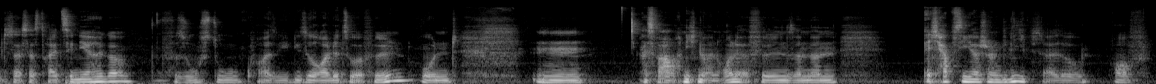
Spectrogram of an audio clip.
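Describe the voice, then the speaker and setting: A man's voice: deep voice, steady tone, a little slow, a little mellow. A man in his thirties, a podcast guest, talking reflectively in casual conversation with many hesitations. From rural Germany. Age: 30s.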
